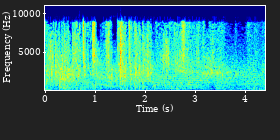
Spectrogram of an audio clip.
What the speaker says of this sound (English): One of my recollections was the bullets flying off the bridge's steel girders.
